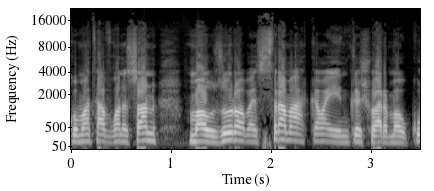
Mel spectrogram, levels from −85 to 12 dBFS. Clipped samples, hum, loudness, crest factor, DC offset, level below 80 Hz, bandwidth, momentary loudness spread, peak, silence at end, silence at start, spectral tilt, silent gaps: 0.2%; none; -12 LUFS; 12 dB; under 0.1%; -48 dBFS; 20 kHz; 6 LU; 0 dBFS; 0 s; 0 s; -5 dB/octave; none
